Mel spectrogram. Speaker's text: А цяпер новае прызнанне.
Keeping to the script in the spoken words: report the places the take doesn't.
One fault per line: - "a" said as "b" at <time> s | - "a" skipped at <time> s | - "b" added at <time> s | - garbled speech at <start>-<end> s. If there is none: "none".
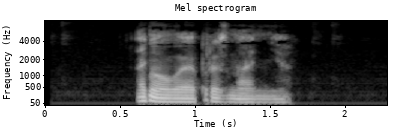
- "цяпер" skipped at 0.7 s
